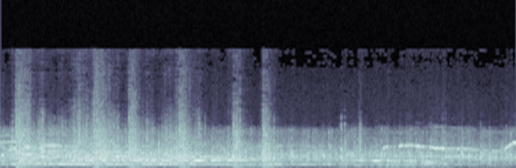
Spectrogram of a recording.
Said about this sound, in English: how's that for an ovation, Jackson? Gunshots and everything.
